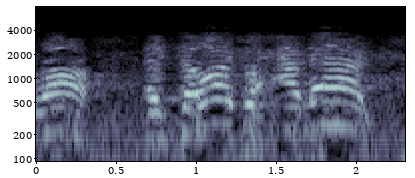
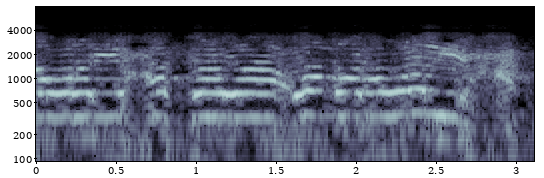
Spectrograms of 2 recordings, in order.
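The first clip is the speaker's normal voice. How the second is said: high, slow, stretched-out cry of reproach; impassioned retold outcry; roaring rebuke; 6 semitones higher, slower than usual. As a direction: cry it out like a lion in a sermon retelling. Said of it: "يصيح كالأسد الهصور".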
